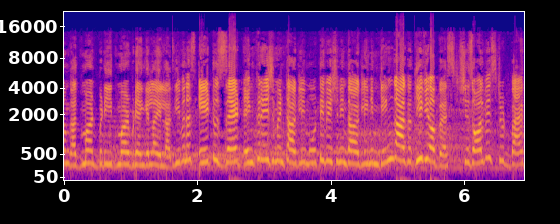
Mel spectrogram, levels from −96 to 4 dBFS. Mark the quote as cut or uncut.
cut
